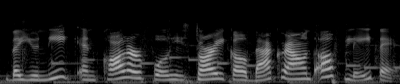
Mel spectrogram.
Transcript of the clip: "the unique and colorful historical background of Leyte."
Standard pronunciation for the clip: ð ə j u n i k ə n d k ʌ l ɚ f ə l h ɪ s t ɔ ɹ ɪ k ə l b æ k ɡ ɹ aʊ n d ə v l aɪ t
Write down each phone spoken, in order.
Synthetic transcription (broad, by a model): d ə j u n i k ə n d k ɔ l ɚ f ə l h ɪ s t ɔ ɹ ɪ k ə l b æ k ɡ ɹ aʊ n d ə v l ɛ t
